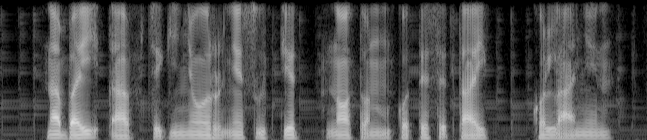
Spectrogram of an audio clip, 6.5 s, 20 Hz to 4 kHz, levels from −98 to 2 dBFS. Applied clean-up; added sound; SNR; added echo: neural separator model SepFormer WHAM!.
